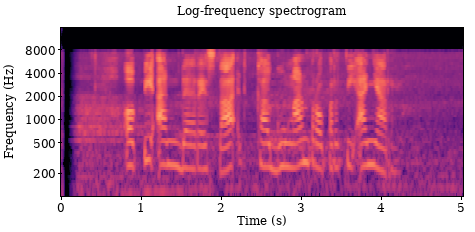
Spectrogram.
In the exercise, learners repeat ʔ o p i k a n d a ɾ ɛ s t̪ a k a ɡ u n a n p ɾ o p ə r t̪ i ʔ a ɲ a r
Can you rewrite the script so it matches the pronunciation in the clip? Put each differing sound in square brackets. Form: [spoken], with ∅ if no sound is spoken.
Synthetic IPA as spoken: ʔ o p i [ʔ] a n d a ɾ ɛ s t̪ a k a ɡ u [ŋ] a n p ɾ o p ə r t̪ i ʔ a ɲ a r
